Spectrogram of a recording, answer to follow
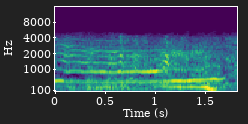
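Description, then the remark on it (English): A cat meows in a drawn-out, wavering cry that slides downward in pitch at the end, clear, with no talking over it. “The cat's back again.”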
